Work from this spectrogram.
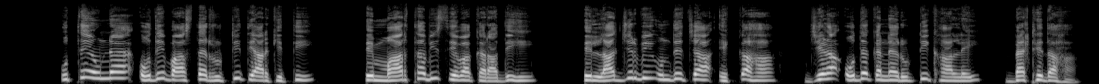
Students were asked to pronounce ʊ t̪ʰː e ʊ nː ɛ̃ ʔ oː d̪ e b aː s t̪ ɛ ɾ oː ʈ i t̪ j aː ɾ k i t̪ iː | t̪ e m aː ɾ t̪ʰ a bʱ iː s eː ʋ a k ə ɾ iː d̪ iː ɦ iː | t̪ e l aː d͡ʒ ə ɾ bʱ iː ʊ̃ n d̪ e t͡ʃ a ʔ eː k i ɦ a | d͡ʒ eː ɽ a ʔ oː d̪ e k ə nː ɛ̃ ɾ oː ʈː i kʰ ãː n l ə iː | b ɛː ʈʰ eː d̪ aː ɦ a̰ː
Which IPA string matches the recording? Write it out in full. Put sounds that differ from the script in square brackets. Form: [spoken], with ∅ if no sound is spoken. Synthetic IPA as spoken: ʊ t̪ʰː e ʊ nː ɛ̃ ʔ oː d̪ e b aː s t̪ ɛ ɾ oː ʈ i t̪ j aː ɾ k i t̪ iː | t̪ e m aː ɾ t̪ʰ a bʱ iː s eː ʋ a k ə ɾ [aː] d̪ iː ɦ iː | t̪ e l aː d͡ʒ ə ɾ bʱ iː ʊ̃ n d̪ e t͡ʃ a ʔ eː k [a] ɦ a | d͡ʒ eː ɽ a ʔ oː d̪ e k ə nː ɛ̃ ɾ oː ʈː i kʰ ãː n l ə iː | b ɛː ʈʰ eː d̪ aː ɦ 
